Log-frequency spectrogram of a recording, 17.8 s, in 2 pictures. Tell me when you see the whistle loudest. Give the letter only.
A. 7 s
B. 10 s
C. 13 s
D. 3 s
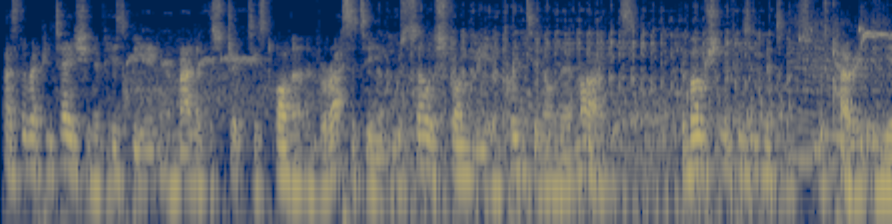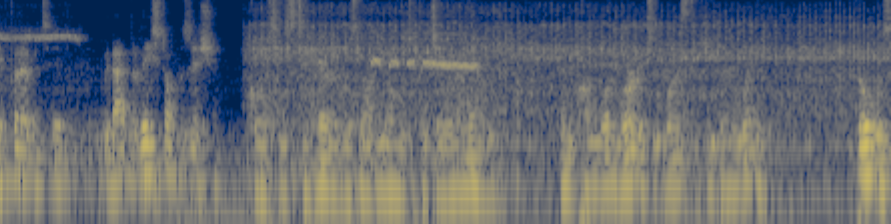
C.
